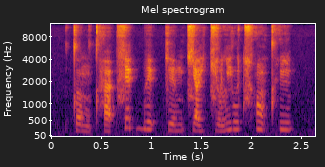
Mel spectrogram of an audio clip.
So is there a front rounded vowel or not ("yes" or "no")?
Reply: no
